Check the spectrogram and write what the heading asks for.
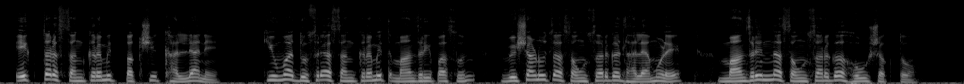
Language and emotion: Marathi, neutral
